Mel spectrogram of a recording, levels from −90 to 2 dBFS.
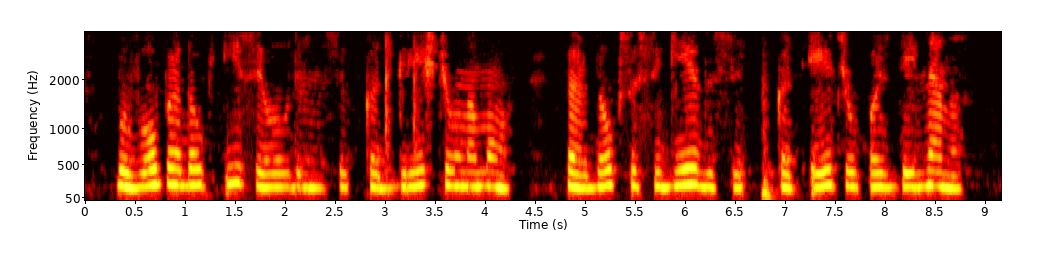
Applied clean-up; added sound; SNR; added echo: none; none; none; none.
